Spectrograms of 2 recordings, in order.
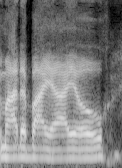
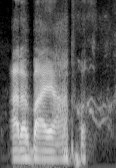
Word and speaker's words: Adebayo: With Jimmy Butler, Bam Adebayo. However you say his name. – God, you butchered that. – Adebayapo. And you had to stay adding extra syllables.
